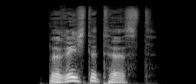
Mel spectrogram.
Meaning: inflection of berichten: 1. second-person singular preterite 2. second-person singular subjunctive II
- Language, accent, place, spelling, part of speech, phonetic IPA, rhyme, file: German, Germany, Berlin, berichtetest, verb, [bəˈʁɪçtətəst], -ɪçtətəst, De-berichtetest.ogg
